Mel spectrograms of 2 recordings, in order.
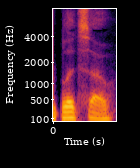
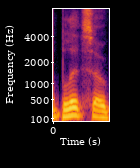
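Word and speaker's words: Blitzø: to do that here blitzo the O is silent the impen charge ranted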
